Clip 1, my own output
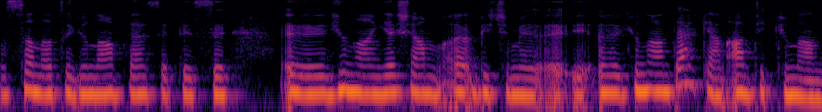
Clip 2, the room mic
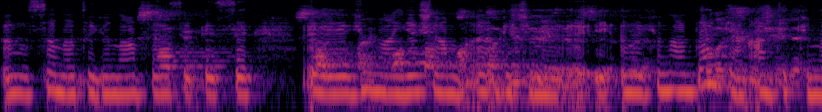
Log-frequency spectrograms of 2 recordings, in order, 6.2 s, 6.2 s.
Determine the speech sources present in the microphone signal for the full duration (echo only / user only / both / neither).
both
